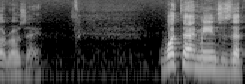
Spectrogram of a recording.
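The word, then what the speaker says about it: rosé: lot of people want to call it the rose wine but it's pronounced rose a so we'll call it rose a what that means is that the wine generally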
